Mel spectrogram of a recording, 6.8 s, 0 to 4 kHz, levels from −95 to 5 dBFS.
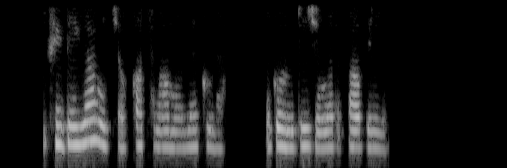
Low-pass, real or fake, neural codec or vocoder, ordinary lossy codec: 3.6 kHz; fake; codec, 24 kHz, 0.9 kbps, WavTokenizer, medium speech release version 2; none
